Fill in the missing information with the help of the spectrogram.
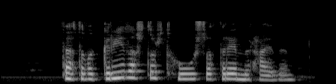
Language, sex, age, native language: Icelandic, female, 12, Icelandic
